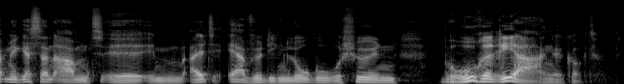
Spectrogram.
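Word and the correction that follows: Brujeria: Brugeria, Brugeria habe ich, mir, hab ich mir zu Hause überlegt.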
